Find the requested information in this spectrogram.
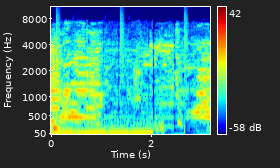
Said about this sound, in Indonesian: Suara gerinda bro itu mah besi di gerinda. Iya, makanya lagi gerinda besi. Oh, gerinda.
